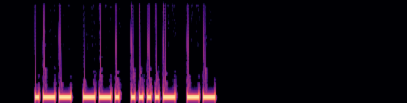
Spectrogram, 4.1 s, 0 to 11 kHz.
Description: Morse code, heard as a keyed tone, about 30 wpm, 700 Hz. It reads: WG4M
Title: USA Call Signs - 4 Characters - Repeated 2x - 30wpm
